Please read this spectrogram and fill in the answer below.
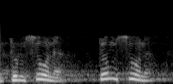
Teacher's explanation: لأن الميم تخرج من الشفة، ولا نقول جميع حروف الإظهار تخرج من الشفة طبعا، يعني إذا قلنا مثلا تمسونا، تمسونا، فالميم كانت واضحة، فظهرت الميم واضحة من الشفتين من مخرجها المحقق، فلا نقول لأن جميع الأحرف تخرج من الشفتين، لا، لأن نقول الميم تخرج من الشفة وتظهر واضحة ويظهر مخرجها واضح بغير إخفاء أو غير ذلك، فيكون الإظهار هنا إظهارا شفويا. · Term: الإظهار الشفوي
